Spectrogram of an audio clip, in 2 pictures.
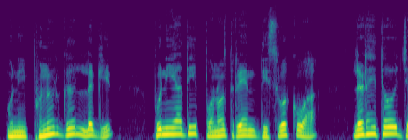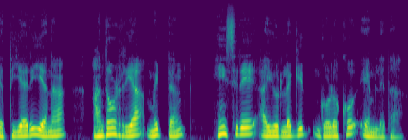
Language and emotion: Santali, neutral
